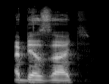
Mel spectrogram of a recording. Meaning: to oblige, to bind
- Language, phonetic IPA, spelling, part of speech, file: Russian, [ɐbʲɪˈzatʲ], обязать, verb, Ru-обязать.ogg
